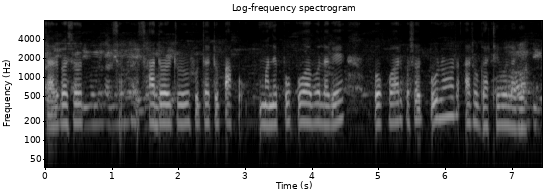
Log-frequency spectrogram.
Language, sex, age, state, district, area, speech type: Assamese, female, 45-60, Assam, Udalguri, rural, spontaneous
